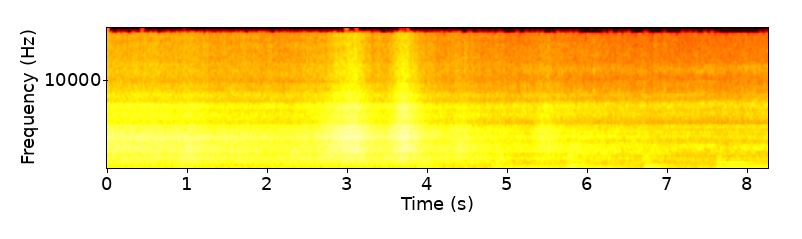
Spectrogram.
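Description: Many motorcycles ride by, their engines droning.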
